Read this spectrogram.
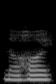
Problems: none marked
